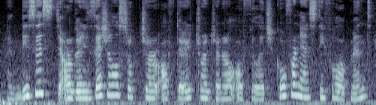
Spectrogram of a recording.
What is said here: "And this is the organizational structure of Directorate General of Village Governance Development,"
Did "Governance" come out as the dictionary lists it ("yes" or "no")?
no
